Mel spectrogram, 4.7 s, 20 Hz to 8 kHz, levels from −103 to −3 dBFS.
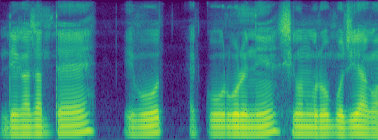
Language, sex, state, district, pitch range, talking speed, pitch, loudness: Chakma, male, Tripura, Dhalai, 110-115 Hz, 115 wpm, 110 Hz, -17 LUFS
